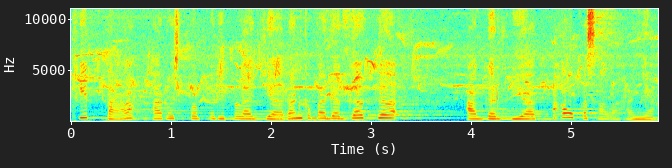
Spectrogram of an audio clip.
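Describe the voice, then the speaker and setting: A woman voicing small, eager sparrows in a storybook, in a bright, excited voice above her narration. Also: high-pitched, normal speed, in a large hall, slight background noise, natural voice. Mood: determined. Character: small eager sparrows, cheerful but worried.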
